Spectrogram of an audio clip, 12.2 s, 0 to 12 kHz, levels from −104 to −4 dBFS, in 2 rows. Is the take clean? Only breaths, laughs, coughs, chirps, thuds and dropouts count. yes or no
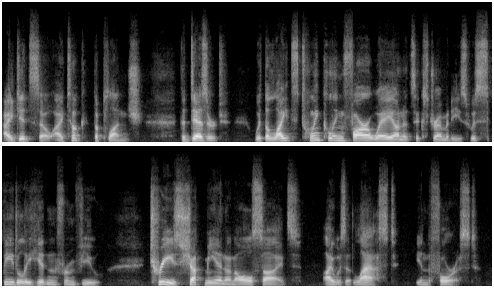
yes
